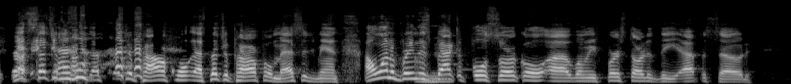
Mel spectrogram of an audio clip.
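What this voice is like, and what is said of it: American country accent, growly voice. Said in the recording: “Yes, you do ... country accent ... You have that growl.”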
